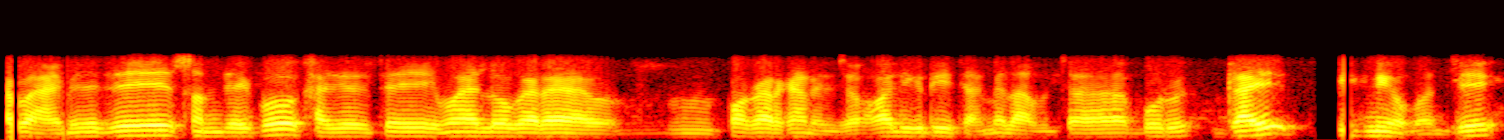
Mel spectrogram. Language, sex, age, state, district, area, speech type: Nepali, male, 45-60, West Bengal, Jalpaiguri, urban, conversation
